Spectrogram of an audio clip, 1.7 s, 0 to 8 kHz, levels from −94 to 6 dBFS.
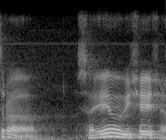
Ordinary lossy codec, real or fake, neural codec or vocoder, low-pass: none; real; none; 7.2 kHz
